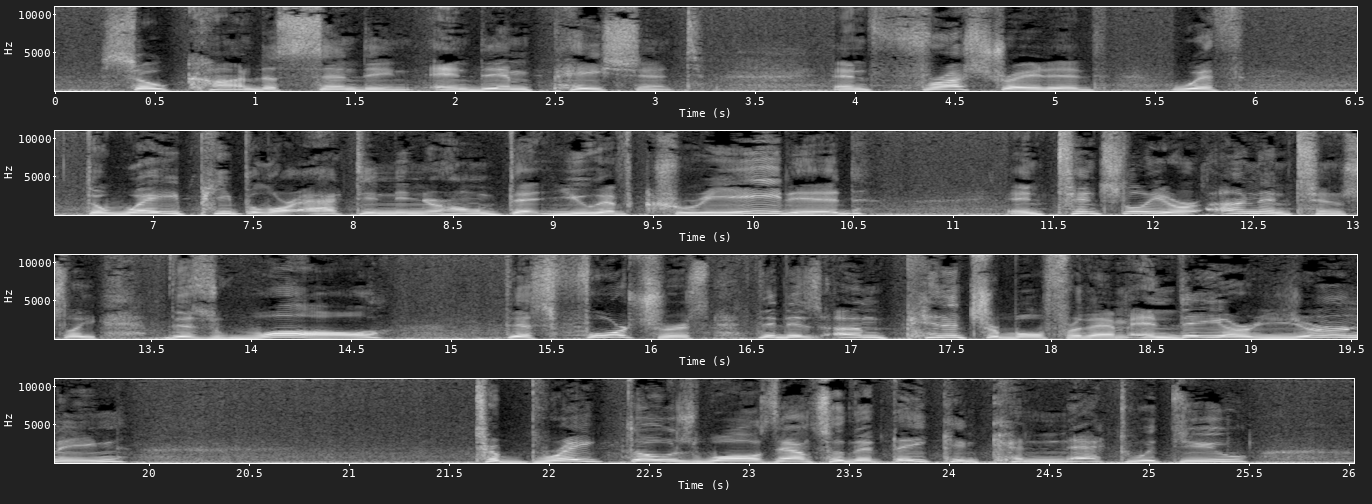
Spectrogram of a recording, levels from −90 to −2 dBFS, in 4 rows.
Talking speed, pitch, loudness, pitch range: 110 wpm, 185 Hz, -18 LUFS, 155-205 Hz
